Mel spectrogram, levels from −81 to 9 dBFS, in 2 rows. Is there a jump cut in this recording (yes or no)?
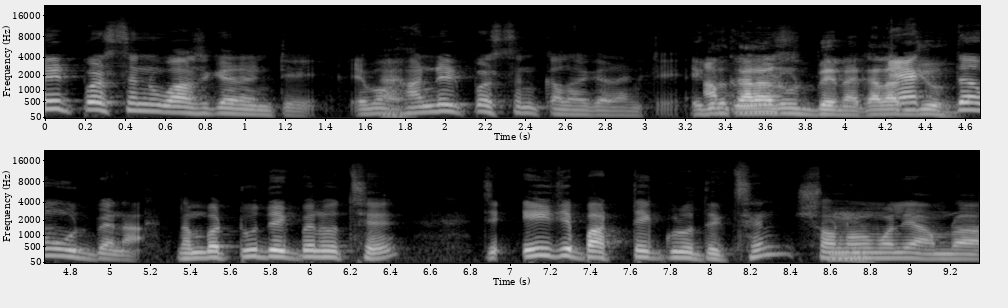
yes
